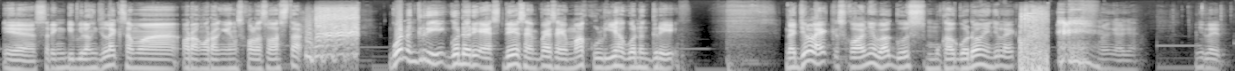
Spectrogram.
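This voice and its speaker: Faint music plays behind a livestream host whose voice sits on the high side and moves at a normal speed. He chats casually while reacting, joking, laughing often at himself and muttering under his breath.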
